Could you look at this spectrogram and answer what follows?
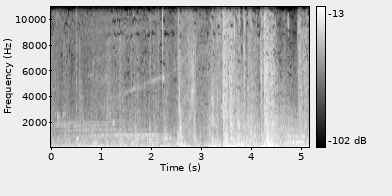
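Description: Video game gunshots in a shooter match, a few faint scattered shots building to a louder cluster of cracks near the end, with no voices over them.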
